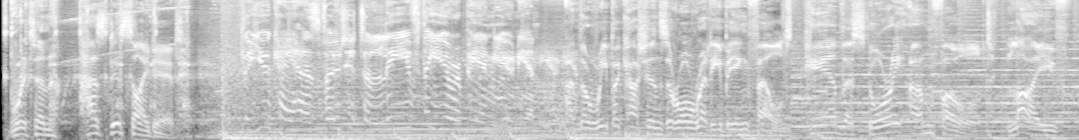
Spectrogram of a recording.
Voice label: english british political ads

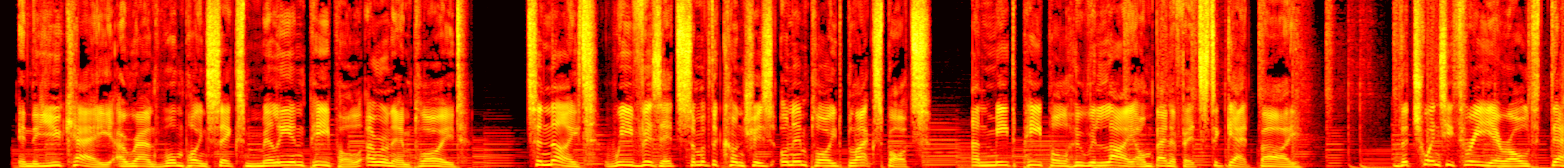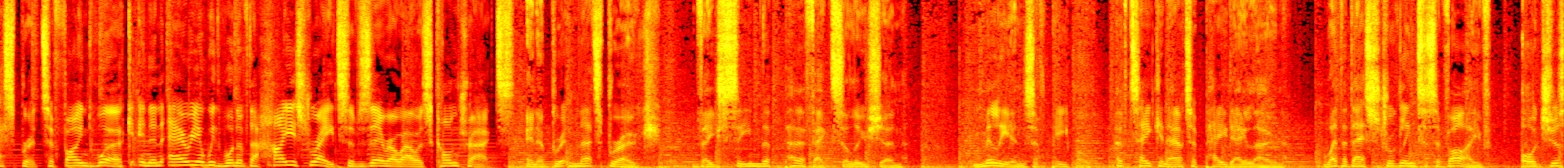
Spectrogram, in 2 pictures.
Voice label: english british documentaries

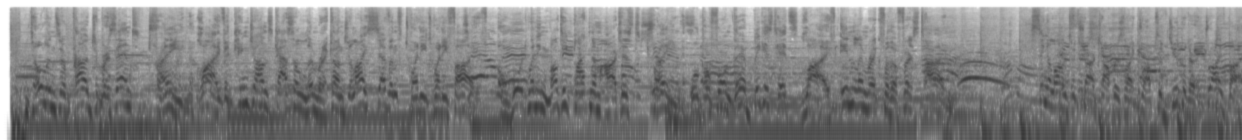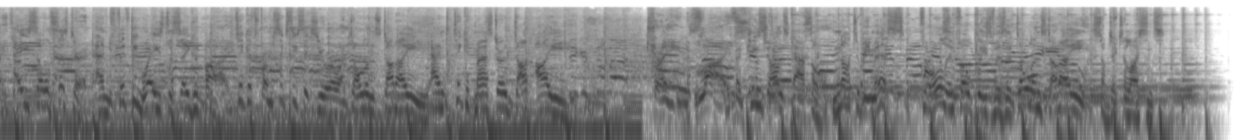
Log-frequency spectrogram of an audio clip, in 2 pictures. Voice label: english irish promos, voice actor; Promotions

